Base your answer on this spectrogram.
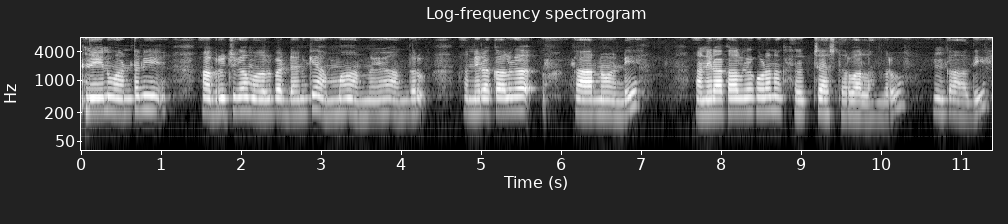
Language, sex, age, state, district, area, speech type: Telugu, female, 18-30, Andhra Pradesh, Anakapalli, urban, spontaneous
